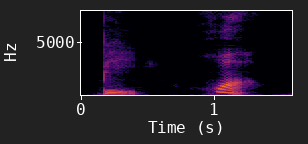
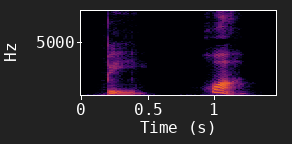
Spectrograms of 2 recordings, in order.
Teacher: The third tone followed by the fourth, so it's only falling down.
